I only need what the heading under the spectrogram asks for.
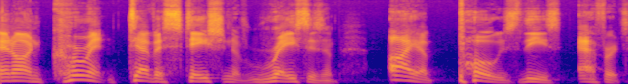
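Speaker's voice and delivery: slow, put-on gruff voice. Reading a woman's statement aloud, the speaker uses a put-on gruff voice. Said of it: "I'm acting like she has a gruff voice".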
